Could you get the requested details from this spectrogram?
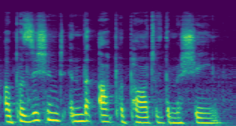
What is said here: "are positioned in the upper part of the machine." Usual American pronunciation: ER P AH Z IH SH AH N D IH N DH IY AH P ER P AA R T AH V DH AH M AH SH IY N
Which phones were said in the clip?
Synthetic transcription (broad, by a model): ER P AH Z IH SH AH N D IH N DH IY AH P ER P AA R T AH V DH AH M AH SH IY N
